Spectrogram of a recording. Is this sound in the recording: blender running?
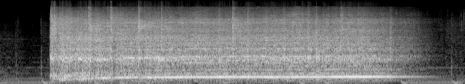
yes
